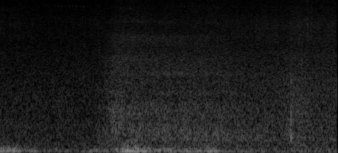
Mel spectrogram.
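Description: Waves washing against a seashore under steady wind, a soft continuous broadband roar that swells around the middle, with no voices.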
